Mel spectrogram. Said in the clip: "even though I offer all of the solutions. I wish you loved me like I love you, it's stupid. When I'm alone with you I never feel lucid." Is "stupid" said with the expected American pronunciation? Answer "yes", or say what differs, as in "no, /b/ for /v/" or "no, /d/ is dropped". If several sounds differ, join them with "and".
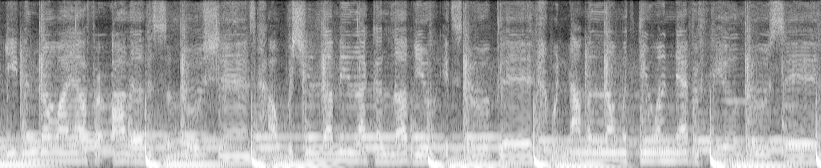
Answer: no, /b/ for /p/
